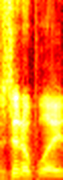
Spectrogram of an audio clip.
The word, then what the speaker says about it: Xenoblade: okay so xenoblade is how you say it so i have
